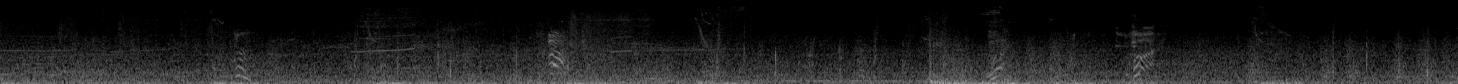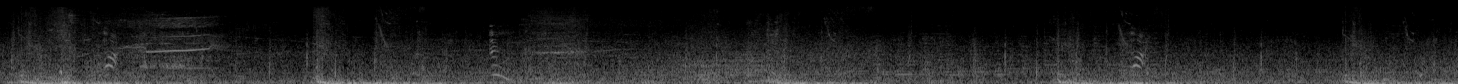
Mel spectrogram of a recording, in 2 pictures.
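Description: Water swirls and bubbles as a swimmer darts along underwater.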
